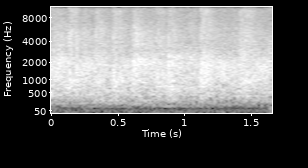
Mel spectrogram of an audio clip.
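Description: Audience clapping for professor Luis Núñez at a tourism talk in Puerto Plata, a soft, even patter of applause heard from a slight distance.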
